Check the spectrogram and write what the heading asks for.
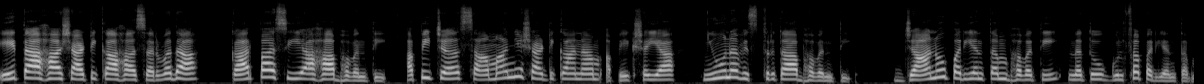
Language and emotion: Sanskrit, neutral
